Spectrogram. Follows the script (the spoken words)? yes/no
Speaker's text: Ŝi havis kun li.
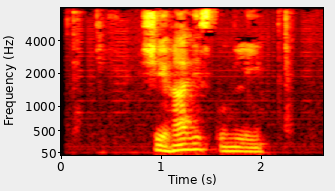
yes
